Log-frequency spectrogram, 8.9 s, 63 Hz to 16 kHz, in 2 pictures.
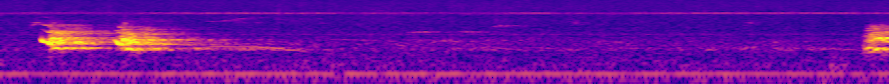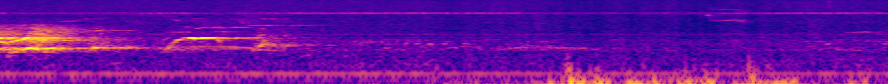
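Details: Neighbourhood dog barking in Hawaiian Paradise Park, Hawaii, on September 2, 2024. Two distant bursts of short double barks, about four seconds apart, over a steady low hum and quiet background.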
